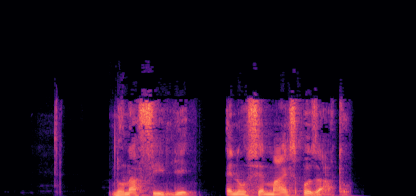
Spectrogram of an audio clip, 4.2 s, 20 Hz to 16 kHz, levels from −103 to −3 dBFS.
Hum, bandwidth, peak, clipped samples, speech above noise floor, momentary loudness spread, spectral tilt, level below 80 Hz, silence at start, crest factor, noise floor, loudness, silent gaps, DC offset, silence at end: none; 9 kHz; -10 dBFS; under 0.1%; 28 dB; 11 LU; -4 dB/octave; -52 dBFS; 0.55 s; 18 dB; -54 dBFS; -26 LUFS; 0.94-1.00 s, 2.21-2.25 s; under 0.1%; 0.7 s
